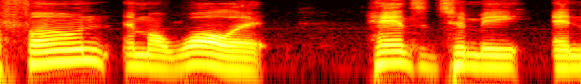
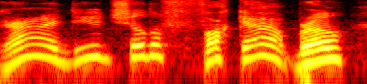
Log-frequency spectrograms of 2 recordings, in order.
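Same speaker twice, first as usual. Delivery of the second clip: placating protest; 10 semitones higher than usual. Retold or imitated. Man tells screaming guard to calm down, placating protest. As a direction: act out telling someone to back off.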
